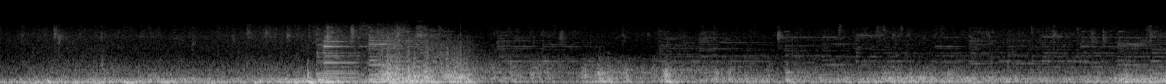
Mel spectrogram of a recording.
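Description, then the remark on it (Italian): A steady thunderstorm: continuous rain hisses and patters throughout while thunder rumbles low, swelling into a loud, crackling peal a few seconds in before rolling off. No voices. “Qui intanto è scoppiato un temporale.”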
